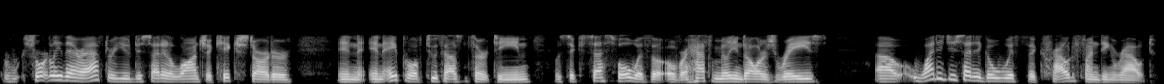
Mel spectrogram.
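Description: A man's voice: mid-range voice, animated, fairly quick, no room sound, phone-quality sound. A man hosting an interview, politely putting prepared questions to his guest. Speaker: interviewer, show host.

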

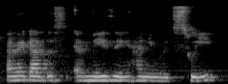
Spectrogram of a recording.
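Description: Low-pitched young woman chatting in echoey room. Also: little pitch movement, a little fast, dark tone. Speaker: partner being interviewed. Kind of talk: casual home conversation. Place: kitchen, at the table during a meal. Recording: roomy echoing home recording.

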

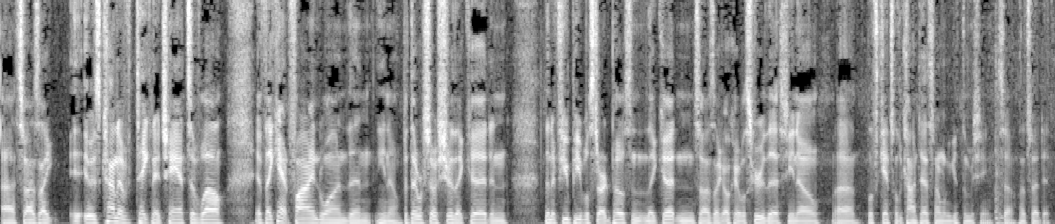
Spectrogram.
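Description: A man's voice: on the low side, fairly even intonation, fast, hardly any pauses, a little mellow, no room sound. A man co-hosting a podcast in loose, rambling, casual conversation. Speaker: podcast co-host.

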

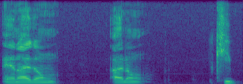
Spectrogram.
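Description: A man's voice: lowish voice, fairly even intonation, slow pace, darkish tone, no room sound. A man from Brazil, a musician, talking casually in an interview with many restarts and fillers. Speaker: musician guest.

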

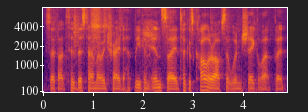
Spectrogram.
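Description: A man's voice: low-pitched, flat delivery, fairly quick, darkish tone, a little hiss or hum. A young man hosting a podcast from home, chatting hesitantly about music with lots of fillers. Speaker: podcast host. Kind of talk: casual music chat.

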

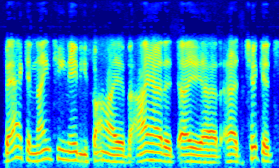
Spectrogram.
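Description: A man's voice: medium pitch, normal speed, slight background noise. A middle-aged man calling a radio show and telling a casual personal story. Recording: tinny narrow phone line.

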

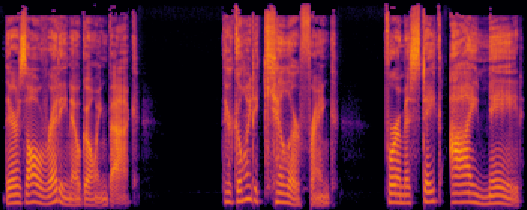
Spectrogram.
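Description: A woman's voice: deep voice, sing-song, slow pace, gravelly, no echo, full character voice. A woman voicing a tough, terse, dry-witted woman on the run in an audio drama. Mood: grim resolve.

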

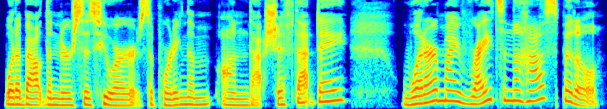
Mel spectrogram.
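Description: A woman in her thirties hosting a podcast in a casual, confiding way, using emphatic rhetorical questions and drawn-out words. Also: lowish voice, dry recording, clean studio sound. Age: 30s. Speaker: podcast host.

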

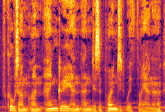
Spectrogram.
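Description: A restless, self-justifying husband in an audio drama, acted by a man. His voice is dark and gravelly at a middle pitch. He explains himself hesitantly and naturally, as an estranged partner would. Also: moderate pace, faint music behind, natural voice. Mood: conflicted, earnest.

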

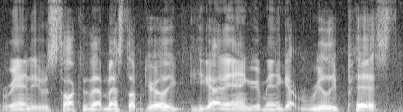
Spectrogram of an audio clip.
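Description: An actor playing a laid-back, evasive young party drug dealer who talks in stoner slang, in a naturalistic audio drama. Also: male voice, on the low side, a little fast, natural voice. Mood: wary, gossipy. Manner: slangy stoner talk, peppered with bro and man. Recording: faint ambient background noise.

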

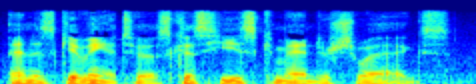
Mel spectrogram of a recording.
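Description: A man's voice: on the low side, little pitch movement, fast talker. A man hosting a podcast in casual banter with others. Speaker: podcast host.

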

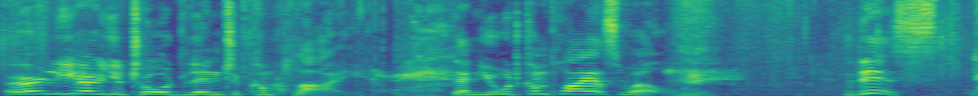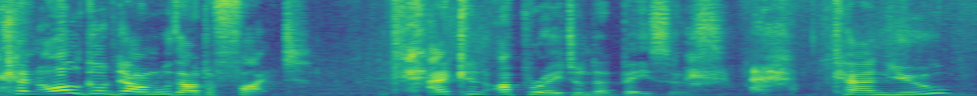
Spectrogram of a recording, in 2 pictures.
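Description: A woman's voice: fairly high pitch, expressive, moderate pace, a bit bright, a little hiss or hum. A woman acting a stern, threatening magic-wielding interrogator in a fantasy audio drama, speaking in a commanding, formal way. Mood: firm.

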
